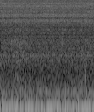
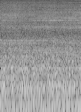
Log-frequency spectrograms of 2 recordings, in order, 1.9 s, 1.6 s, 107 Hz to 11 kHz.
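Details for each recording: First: R22 heat pump unit reading -19 on pressure after customer-installed capacitors: steady high hiss over a low unit hum from the back side of the solder joint on the filter dryer; refrigerant leak. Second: HVAC outdoor condenser after defrost board replacement and reconnecting the forgotten compressor common wire at the contactor: steady, even fan rush over low compressor hum, no clicks; running normally, though a refrigerant leak was later found.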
